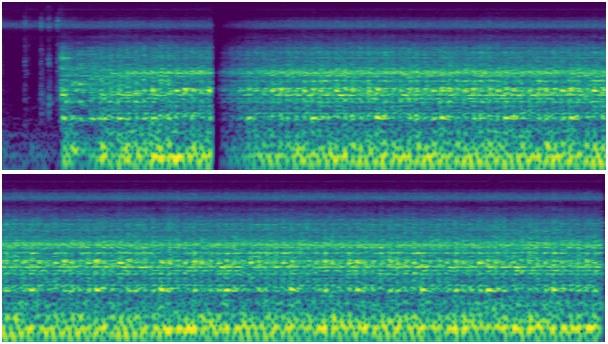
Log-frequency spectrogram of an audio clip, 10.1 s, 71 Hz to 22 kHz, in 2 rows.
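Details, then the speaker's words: 2004 Ford F-250 diesel, high-pressure oil pump replaced in December 2017, crank no start: steady starter churn about four beats a second, never catches; not building high oil (injection) pressure. "so I have a crank no start I replaced high oil pressure pump in December 2017 haven't had any issues until yesterday so this is what I got"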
